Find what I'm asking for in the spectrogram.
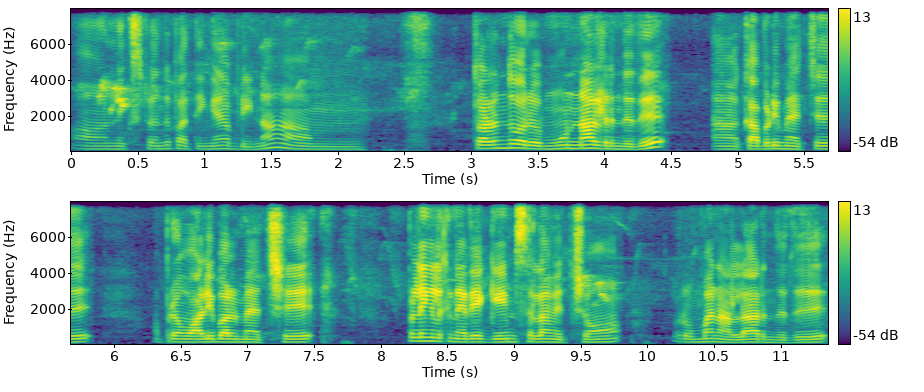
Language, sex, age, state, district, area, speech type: Tamil, female, 30-45, Tamil Nadu, Dharmapuri, rural, spontaneous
